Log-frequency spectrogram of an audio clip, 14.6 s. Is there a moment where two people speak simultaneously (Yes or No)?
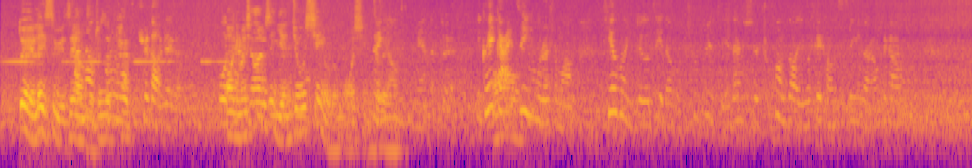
Yes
